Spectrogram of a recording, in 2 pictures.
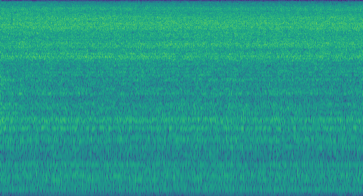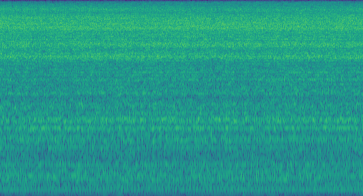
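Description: Steady high-pitched hiss and whine of dental equipment running throughout; instrument noise during a laser-assisted root canal.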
